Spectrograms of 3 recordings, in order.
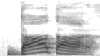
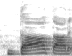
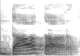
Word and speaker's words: ਦਾਤਾਰ: ਪ੍ਰਭ ਦਾਤੋ ਦਾਤਾਰ, ਪ੍ਰਭ ਦਾਤੋ ਦਾਤਾਰ, ਦੱਦੇ ਨੂੰ ਕੰਨਾ ਤੱਤੇ ਨੂੰ ਕੰਨਾ ਫਿਰ ਆਰਾ ਅੱਖਰ। ਦਾਤਾਰ, ਇਹਨੂੰ ਦਤਾਰ ਨਹੀਂ ਬਣਨਾ, दते नूं कन्ने दी मात्रा लगा के पाठ उच्चारण करांगे जी। दातार, प्रभ दातो दातार परियो,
